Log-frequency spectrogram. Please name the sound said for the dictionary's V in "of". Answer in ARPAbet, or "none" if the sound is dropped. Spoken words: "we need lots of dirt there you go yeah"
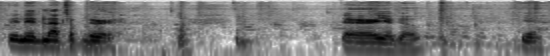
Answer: P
